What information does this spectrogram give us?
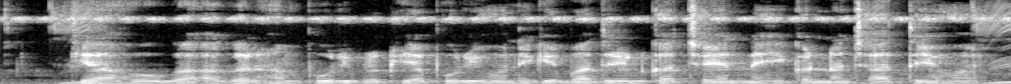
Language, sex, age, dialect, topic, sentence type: Hindi, male, 31-35, Awadhi Bundeli, banking, question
